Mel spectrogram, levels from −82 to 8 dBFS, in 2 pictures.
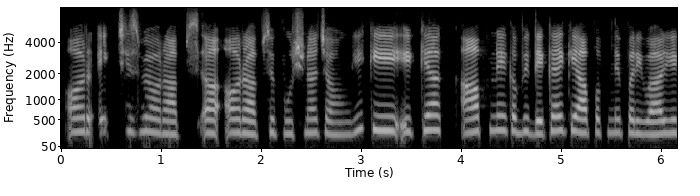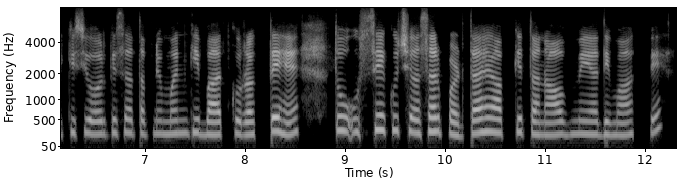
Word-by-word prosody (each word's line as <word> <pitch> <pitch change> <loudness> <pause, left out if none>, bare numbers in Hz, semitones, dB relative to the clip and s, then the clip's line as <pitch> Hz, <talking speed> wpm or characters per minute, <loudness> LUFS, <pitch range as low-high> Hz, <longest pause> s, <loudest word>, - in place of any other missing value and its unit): और 265 0 0
एक - - -3
चीज़ 270 -2 -2
मैं 275 - -4
और 250 -2 -4
आप 230 -1 +1
स - - -4
अ, 245 0 +4
और 255 0 0
आपसे 245 +2 0
पूछना 250 +2 +1
चाहूँगी 225 +3 -4
कि 285 -2 +5
क्या 295 0 +4 0.3
आपने 285 +2 +1
कभी 275 -1 -4
देखा 250 +4 +2
है 285 - +5
कि 285 +1 0
आप 250 +1 -5
अपने 250 0 -8
परिवार 235 -2 +1
या 250 0 0
किसी 255 0 -3
और 235 -1 -3
के 250 - -7
साथ 245 -1 -6
अपने 235 0 -7
मन 245 +1 -5
की 255 -1 -1
बात 225 0 +2
को 245 - -4
रखते 265 +4 +4
हैं, 230 +1 +4 0.4
तो 285 -1 -1
उससे 300 +3 +1
कुछ 290 0 +1
असर 265 +2 +4
पड़ता 225 +1 0
है 265 +2 +3
आपके 255 +1 -2
तनाव 225 -1 -1
में 235 0 -2
या 230 - +1
दिमाग 220 +1 -5
पे? 270 +5 -4
250 Hz, 225 wpm, -24 LUFS, 235-270 Hz, 0.4 s, कि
